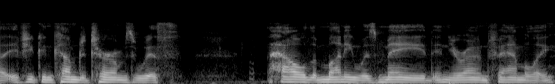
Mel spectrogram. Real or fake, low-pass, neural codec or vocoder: real; 7.2 kHz; none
